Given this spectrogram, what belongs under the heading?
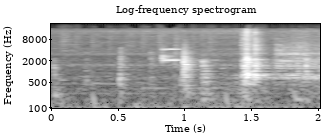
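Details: Xbox One S disc drive with a disc in: short scraping, grinding bursts and clicks. The Blu-ray drive is brand new and its board was replaced, yet it still grinds; the owner suspects the new drive came defective.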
